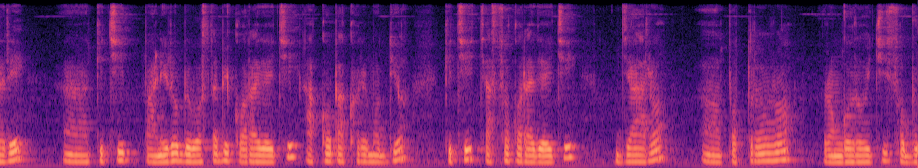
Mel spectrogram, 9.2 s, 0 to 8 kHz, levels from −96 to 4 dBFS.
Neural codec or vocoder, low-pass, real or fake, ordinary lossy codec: none; 7.2 kHz; real; none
